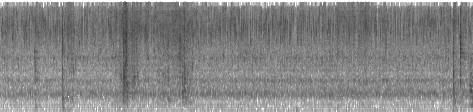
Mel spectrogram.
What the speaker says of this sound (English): So I have my masala or curry paste cooking up for a little.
